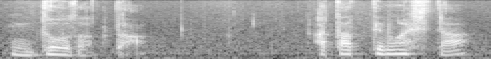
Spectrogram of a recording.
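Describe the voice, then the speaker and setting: A woman's voice: fairly low pitch, brisk, breathy edge. Chatty woman teacher with a Kansai lilt. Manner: chatty, asks the listener questions, drops into soft whispered asides. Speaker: reiki teacher. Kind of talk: casual spoken lesson to viewers.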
